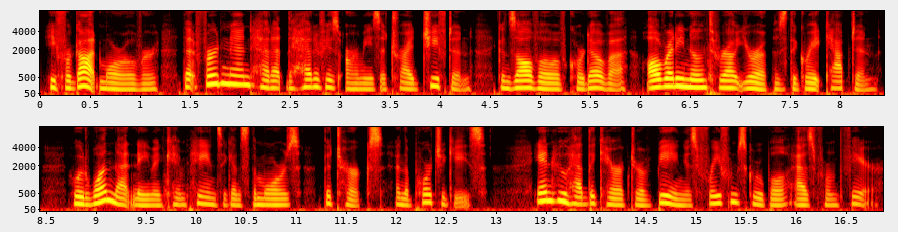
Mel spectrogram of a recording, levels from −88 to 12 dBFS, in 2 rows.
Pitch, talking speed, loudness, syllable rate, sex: 180 Hz, 195 wpm, -20 LUFS, 5.4 syllables/s, female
